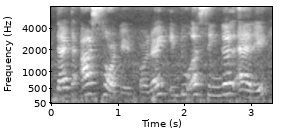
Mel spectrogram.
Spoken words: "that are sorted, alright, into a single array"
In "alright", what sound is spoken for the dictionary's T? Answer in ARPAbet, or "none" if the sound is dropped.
T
